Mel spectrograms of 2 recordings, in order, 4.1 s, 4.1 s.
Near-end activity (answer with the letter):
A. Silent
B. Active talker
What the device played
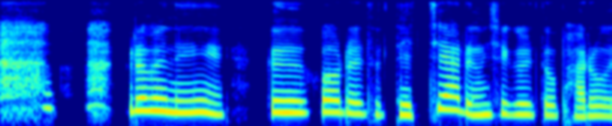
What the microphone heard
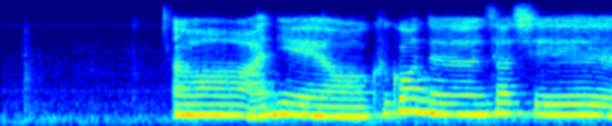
B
